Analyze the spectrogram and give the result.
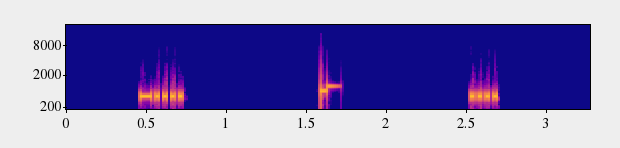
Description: Morse code, heard as a keyed tone, about 48 wpm, 700 Hz. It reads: 6 H
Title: Single Letter-Number 50wpm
